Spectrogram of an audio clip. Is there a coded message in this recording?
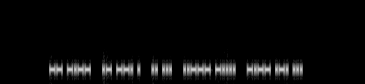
Yes: Morse code from 0.5 to 3.0 s, heard as a keyed tone, about 69 wpm, 700 Hz. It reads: MY AGE IS 26 YRS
